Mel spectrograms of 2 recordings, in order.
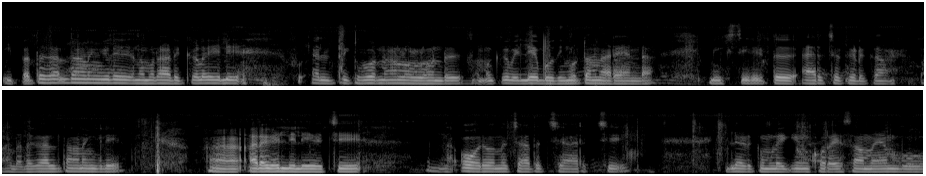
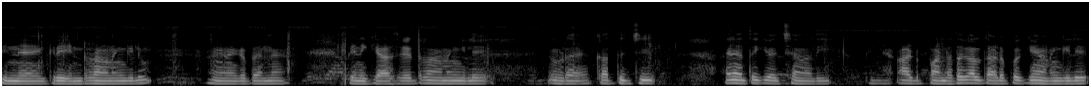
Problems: background sounds at intervals, low volume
